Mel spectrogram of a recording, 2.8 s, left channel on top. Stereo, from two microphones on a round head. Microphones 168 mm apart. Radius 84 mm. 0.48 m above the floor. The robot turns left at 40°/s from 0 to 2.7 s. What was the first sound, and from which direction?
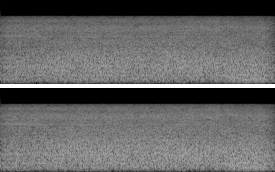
Only background noise.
